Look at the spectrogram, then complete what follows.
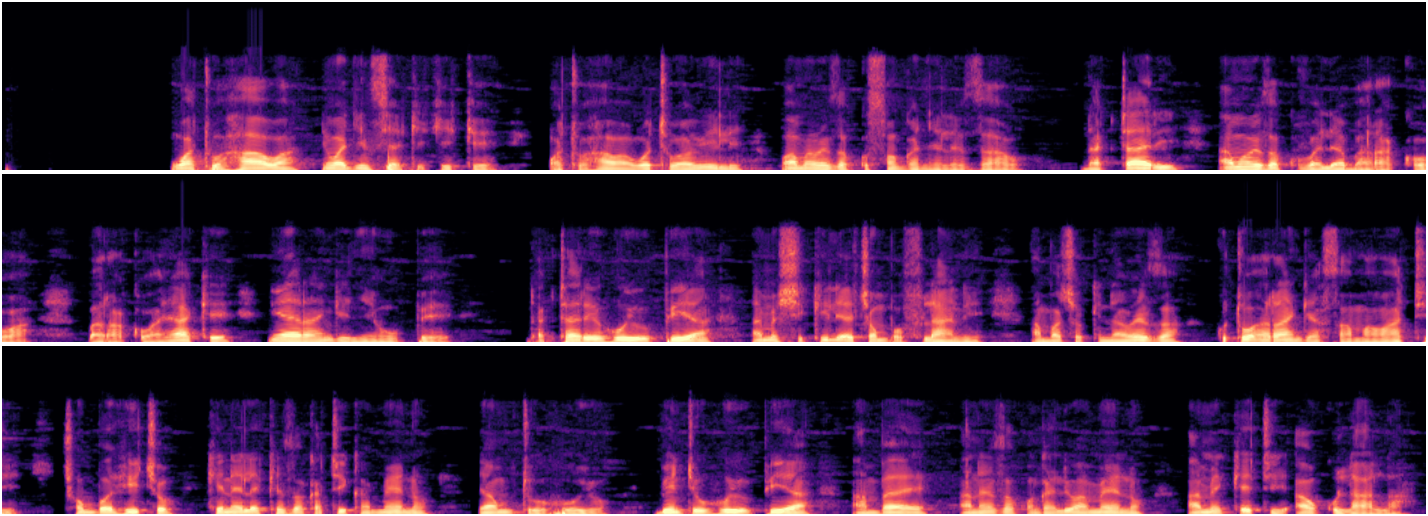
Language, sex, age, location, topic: Swahili, male, 18-24, Kisumu, health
